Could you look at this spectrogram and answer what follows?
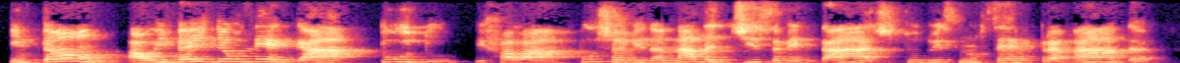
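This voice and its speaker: A woman's voice: sits high, reverberant. An older woman from Brazil with a Rio de Janeiro accent, a podcast guest telling nostalgic stories in casual chat. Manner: warm storytelling, nostalgic.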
